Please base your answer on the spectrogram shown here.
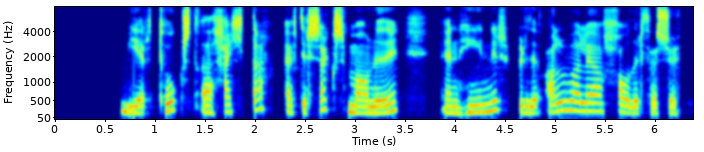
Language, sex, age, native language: Icelandic, female, 30-39, Icelandic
